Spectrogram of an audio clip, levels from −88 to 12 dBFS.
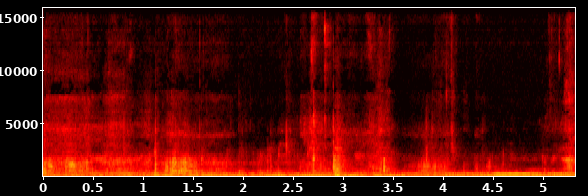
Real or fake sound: fake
